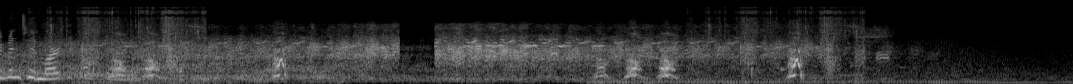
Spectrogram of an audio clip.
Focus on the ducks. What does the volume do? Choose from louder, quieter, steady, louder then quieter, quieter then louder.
louder then quieter.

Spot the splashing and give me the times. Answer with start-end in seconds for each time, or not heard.
0.2-2.1, 6.8-8.7.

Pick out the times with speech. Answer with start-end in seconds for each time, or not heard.
0.0-1.9.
